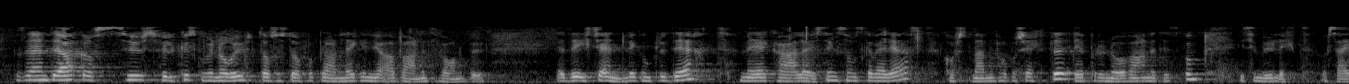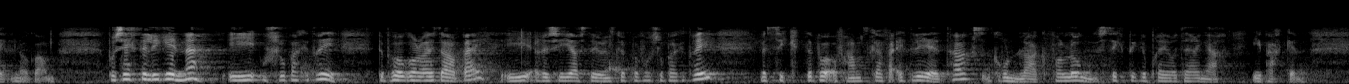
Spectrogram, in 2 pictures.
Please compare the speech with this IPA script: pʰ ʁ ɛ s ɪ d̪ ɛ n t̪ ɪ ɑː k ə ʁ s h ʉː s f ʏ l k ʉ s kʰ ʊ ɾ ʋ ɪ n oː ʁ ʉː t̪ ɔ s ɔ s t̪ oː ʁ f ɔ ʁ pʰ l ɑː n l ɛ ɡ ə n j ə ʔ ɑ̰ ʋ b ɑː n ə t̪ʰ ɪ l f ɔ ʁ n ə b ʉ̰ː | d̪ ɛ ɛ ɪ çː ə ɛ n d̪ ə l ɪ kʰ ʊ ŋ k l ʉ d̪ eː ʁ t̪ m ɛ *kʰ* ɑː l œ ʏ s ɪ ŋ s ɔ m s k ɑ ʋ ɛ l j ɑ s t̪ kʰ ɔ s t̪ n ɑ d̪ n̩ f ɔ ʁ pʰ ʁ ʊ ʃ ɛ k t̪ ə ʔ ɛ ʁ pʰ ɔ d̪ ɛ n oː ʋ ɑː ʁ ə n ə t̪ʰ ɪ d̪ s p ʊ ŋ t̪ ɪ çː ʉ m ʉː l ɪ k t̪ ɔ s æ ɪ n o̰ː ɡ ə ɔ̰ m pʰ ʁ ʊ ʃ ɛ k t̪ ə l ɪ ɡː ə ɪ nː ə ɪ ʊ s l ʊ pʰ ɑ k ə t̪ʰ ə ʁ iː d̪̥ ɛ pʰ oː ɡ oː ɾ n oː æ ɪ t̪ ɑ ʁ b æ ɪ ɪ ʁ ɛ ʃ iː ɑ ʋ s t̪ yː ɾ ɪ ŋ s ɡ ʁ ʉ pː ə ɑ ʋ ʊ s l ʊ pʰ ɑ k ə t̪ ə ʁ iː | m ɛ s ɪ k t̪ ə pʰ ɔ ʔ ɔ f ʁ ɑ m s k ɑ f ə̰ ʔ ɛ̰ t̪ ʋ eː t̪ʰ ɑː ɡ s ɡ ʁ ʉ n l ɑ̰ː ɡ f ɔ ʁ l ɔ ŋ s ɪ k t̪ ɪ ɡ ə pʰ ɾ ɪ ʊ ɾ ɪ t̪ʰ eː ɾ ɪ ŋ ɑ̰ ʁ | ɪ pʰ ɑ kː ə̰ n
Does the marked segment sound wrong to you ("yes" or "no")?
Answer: no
